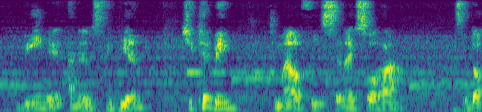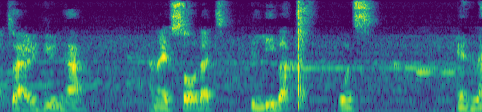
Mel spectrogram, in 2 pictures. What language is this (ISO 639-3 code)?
eng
